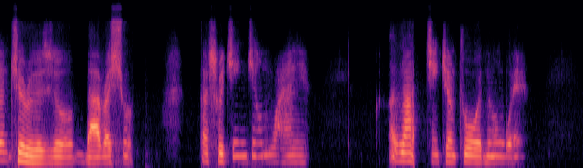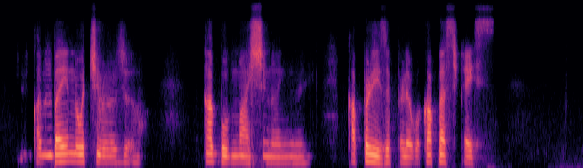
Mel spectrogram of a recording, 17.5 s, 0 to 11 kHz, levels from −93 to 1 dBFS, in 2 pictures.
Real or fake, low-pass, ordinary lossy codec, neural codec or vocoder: fake; 7.2 kHz; Opus, 16 kbps; codec, 16 kHz, 0.5 kbps, X-Codec, HuBERT features, trained on balanced general audio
